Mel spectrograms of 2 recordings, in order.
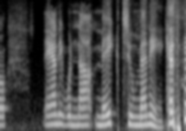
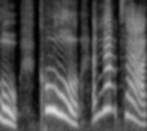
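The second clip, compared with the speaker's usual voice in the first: mock very high, very slow, sing-song thrilled excitement; 10 semitones higher than usual. Retelling someone opening a knapsack gift: imitating someone acting excited. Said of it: "genuinely acted excited about getting a knapsack".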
